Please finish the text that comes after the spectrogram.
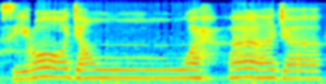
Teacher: Saya baca dengan dengung. Jadi hukumnya adalah idgham ma'al gunnah. Idgham memasukkan ma'al gunnah dengan dengung.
